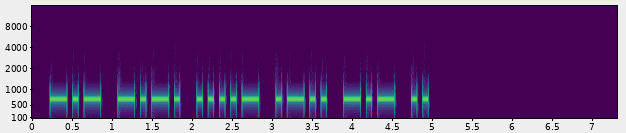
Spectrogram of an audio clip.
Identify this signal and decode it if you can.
Morse code, heard as a keyed tone, about 17 wpm, 700 Hz. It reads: KC4LKI
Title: USA Call Signs - 6 Characters - Repeated 3x - 17wpm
